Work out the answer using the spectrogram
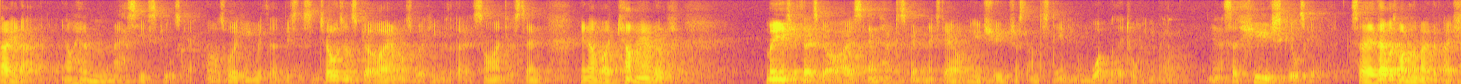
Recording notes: The episode was recorded on the second day of last week’s Modern Manufacturing Expo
